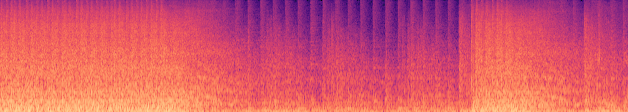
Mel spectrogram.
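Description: Dense gunfire in the Mass Effect video game, loud and sustained for the first two seconds, then continuing as softer bursts before swelling again near the end, with no talking over it.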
